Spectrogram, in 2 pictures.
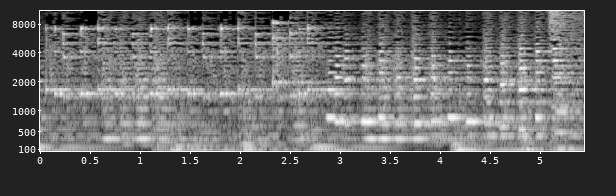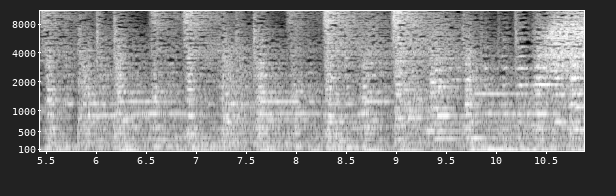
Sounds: Music

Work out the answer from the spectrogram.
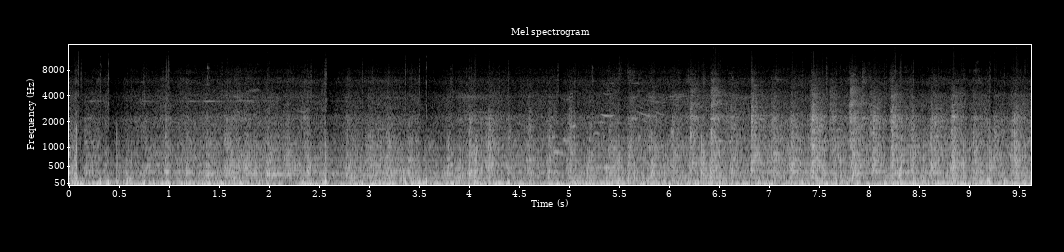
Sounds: roller coaster running

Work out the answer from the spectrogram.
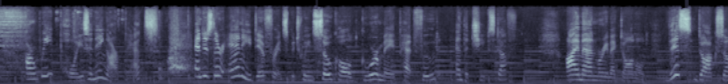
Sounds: Music, Speech

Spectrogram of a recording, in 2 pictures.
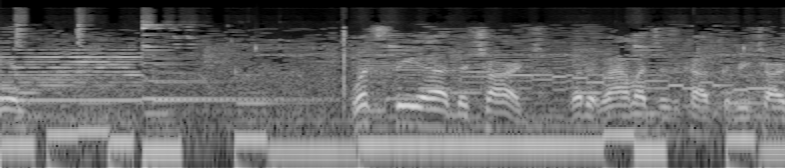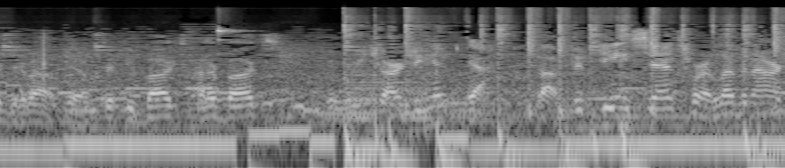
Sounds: Music, Speech

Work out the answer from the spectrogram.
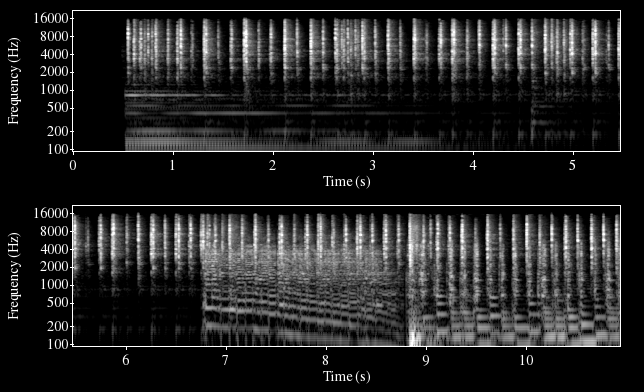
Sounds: Drum, Musical instrument, Music

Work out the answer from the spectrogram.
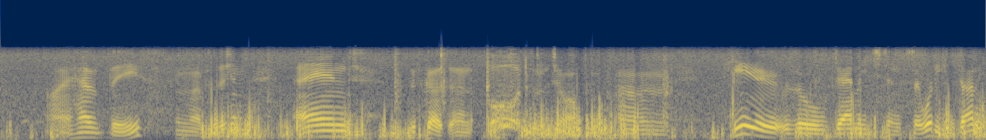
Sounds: outside, rural or natural, Speech

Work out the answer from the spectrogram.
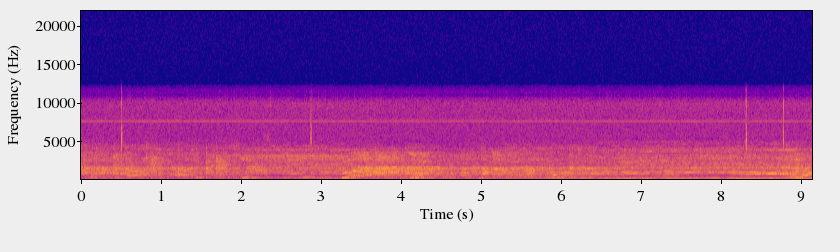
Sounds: Speech, Music

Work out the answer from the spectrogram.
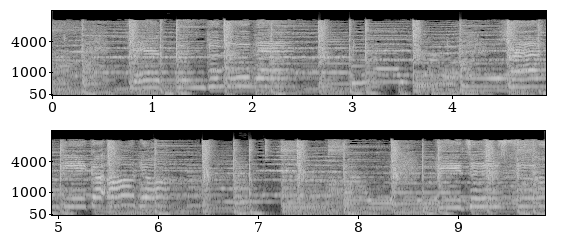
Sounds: Music

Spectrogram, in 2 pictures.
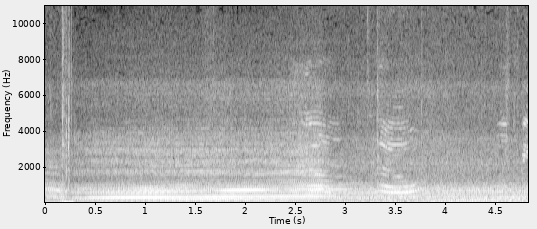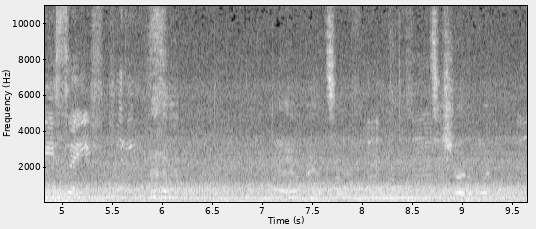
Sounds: Speech

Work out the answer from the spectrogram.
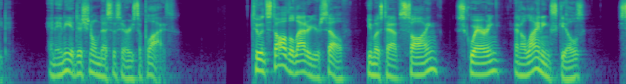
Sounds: Speech

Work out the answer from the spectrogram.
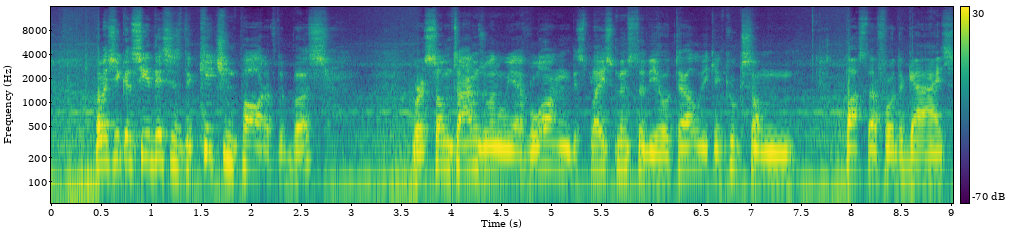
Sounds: Speech

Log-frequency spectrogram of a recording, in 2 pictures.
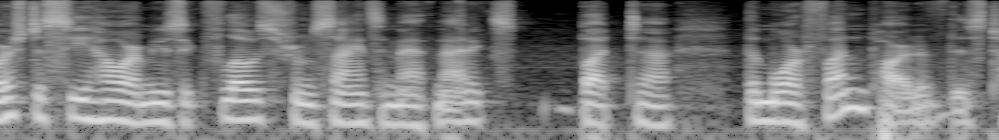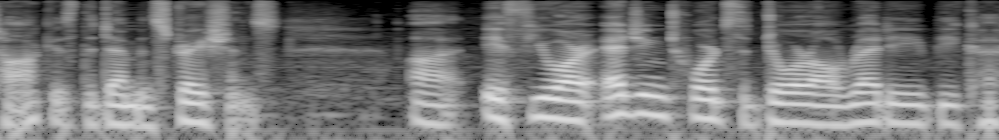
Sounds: Speech

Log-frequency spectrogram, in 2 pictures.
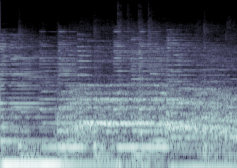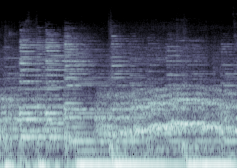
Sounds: Singing, Crowd, Choir, Christian music, Music, Gospel music

